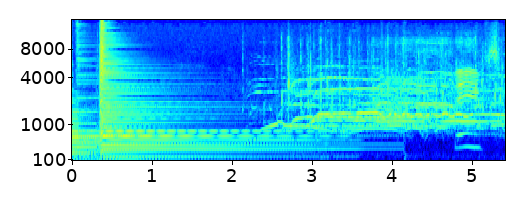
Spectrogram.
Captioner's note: audience applause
